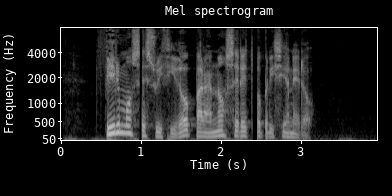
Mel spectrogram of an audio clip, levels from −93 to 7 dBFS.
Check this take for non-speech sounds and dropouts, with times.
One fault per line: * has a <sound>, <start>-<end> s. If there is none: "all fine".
* has a dropout, 1.0-1.0 s
* has a dropout, 2.4-2.5 s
